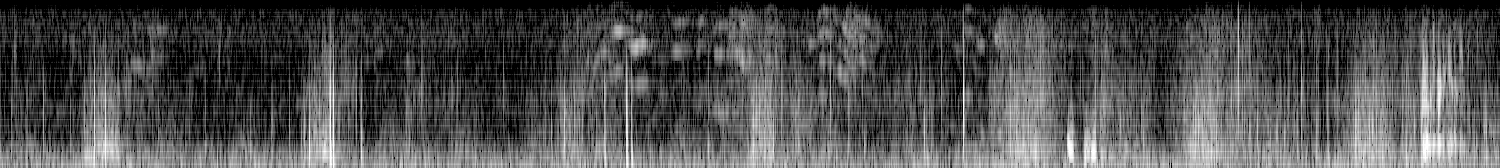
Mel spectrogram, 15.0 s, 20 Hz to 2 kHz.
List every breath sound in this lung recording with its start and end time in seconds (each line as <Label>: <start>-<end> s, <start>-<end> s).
Inhalation: 0.70-1.37 s, 2.92-3.59 s, 7.48-8.14 s, 9.98-10.74 s, 11.80-12.56 s
Exhalation: 10.83-11.59 s
Crackles: 0.70-1.37 s, 2.92-3.59 s, 7.48-8.14 s, 9.98-10.74 s, 11.80-12.56 s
